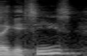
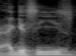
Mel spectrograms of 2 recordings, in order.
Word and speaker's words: Agassiz: His name is Louis Agassiz, or Agassiz, depending on how you pronounce it.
